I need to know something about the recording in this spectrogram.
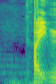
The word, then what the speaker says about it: chiton: sea slug it's a chitin they're very pretty and yes the bottom does look um well you know Titan is how it's pronounced you wanna have another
